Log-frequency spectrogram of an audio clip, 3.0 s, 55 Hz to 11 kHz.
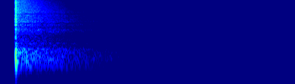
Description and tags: Metal Snare
Just tweaked this snare for my recording. thought i could share with you :3
if you love my sounds follow my studio page:
Snare, Metal, Drum-Set, Drum-Kit, Drums, Drum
